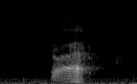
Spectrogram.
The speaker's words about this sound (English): I'm burping like a motherfucker. I drink all fucking weekend. I was just fucking drinking like a motherfucker.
